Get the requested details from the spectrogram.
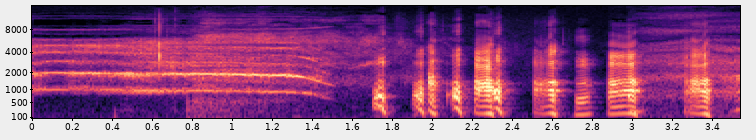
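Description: A squeezed plastic screaming goat toy lets out one long, loud, shrill bleat that holds steady and then sags downward, followed immediately by voices in short bursts.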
